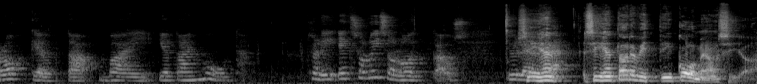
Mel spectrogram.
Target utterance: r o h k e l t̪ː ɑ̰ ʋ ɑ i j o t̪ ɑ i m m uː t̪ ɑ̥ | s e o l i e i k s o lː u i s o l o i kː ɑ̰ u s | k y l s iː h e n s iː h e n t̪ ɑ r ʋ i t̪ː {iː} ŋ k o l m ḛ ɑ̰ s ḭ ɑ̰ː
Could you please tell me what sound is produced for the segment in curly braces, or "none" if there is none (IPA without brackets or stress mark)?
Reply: iː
